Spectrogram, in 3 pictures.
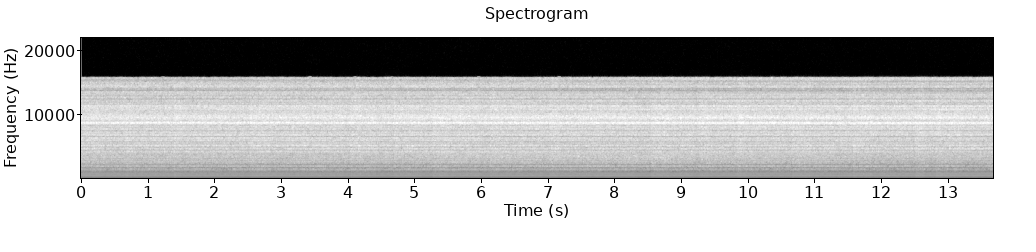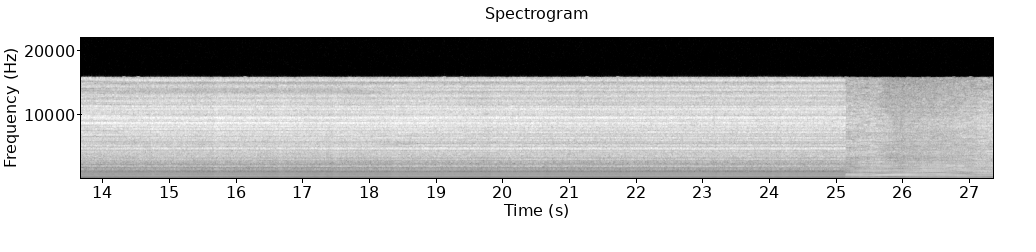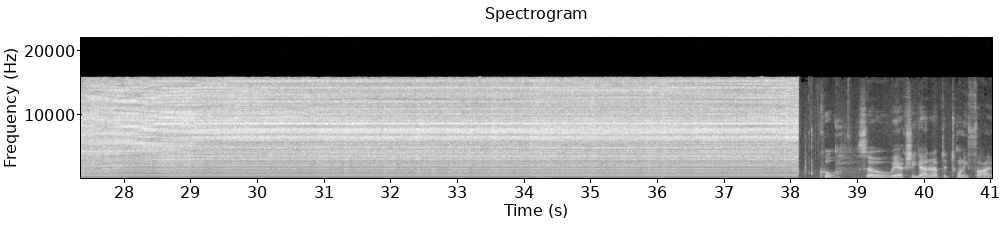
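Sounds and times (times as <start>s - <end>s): compressed air rushing: 20.3s - 38.1s.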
